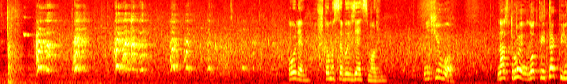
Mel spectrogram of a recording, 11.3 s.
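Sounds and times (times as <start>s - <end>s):
dog barking: 0.7s - 5.3s
speech: 5.8s - 7.8s, 8.4s - 9.2s, 10.0s - 11.3s.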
